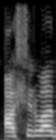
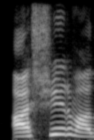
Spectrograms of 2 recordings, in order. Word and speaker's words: आशीर्वाद: ठीक है, आशीर्वाद, आशीर्वाद, वो आशीर्वाद नहीं होता, आशीर्वाद होता है।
